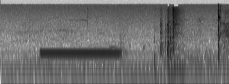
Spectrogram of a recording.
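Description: A telephone dial tone as a call is placed from a studio: one steady, clear electronic beep lasting about a second, fairly loud, followed by a few sharp clicks and brief handling noises.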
